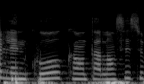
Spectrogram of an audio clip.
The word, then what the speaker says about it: LNKO: Nous, on dit Lenco. Lenco, ok.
